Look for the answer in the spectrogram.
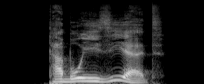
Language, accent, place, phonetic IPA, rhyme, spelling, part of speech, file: German, Germany, Berlin, [tabuiˈziːɐ̯t], -iːɐ̯t, tabuisiert, verb, De-tabuisiert.ogg
- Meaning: 1. past participle of tabuisieren 2. inflection of tabuisieren: third-person singular present 3. inflection of tabuisieren: second-person plural present 4. inflection of tabuisieren: plural imperative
